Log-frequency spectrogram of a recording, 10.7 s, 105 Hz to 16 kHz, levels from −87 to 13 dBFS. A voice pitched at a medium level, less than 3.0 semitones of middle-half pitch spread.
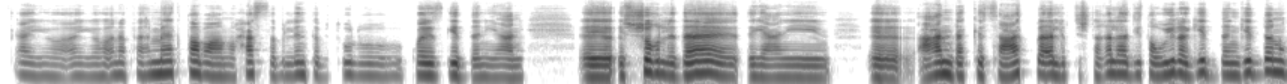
Yes: medium, 180 Hz; narrow, 2.5 semitones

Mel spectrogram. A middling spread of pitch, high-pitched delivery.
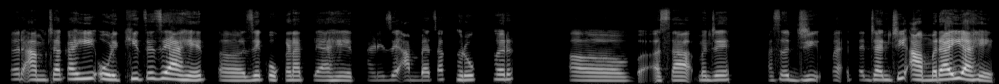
Yes: average, 3.1 semitones; high, 205 Hz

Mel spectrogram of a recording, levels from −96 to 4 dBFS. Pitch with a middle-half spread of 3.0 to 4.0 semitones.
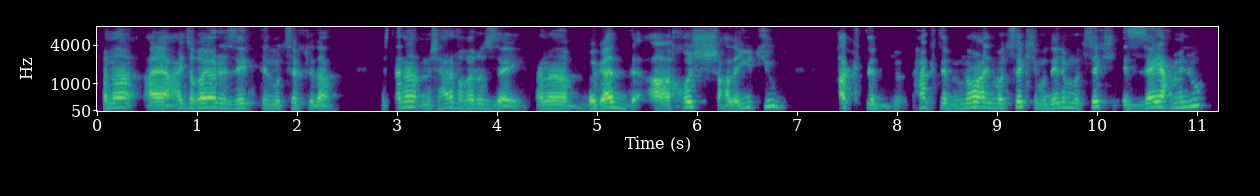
No: average, 4.5 semitones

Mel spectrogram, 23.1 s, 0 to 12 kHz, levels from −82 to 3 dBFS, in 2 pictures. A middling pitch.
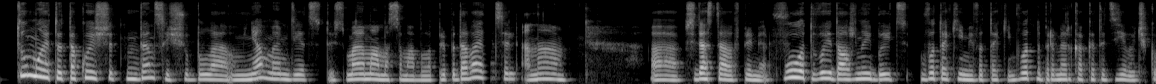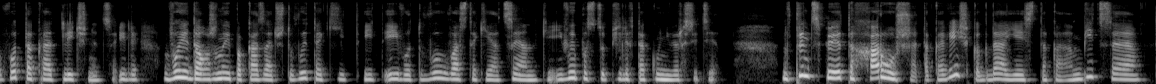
No: high, 205 Hz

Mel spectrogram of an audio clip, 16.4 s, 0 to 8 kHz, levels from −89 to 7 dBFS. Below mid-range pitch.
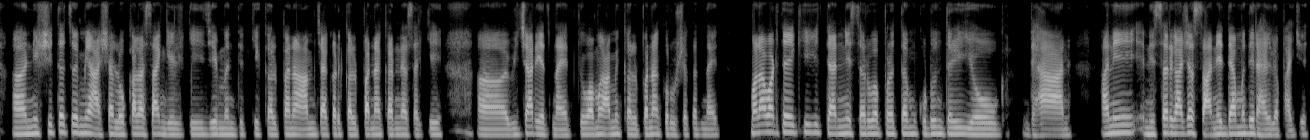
Yes: low, 130 Hz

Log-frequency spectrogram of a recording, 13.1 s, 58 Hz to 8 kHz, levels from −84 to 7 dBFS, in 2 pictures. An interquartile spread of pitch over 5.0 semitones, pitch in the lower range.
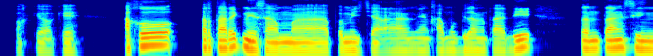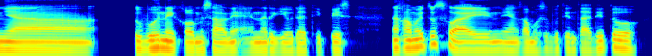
No: average, 2.9 semitones; low, 100 Hz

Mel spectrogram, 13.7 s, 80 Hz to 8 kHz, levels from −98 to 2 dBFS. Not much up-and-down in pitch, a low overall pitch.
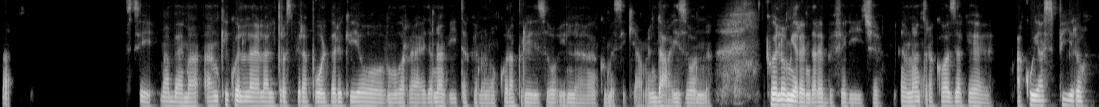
Yes: narrow, 2.3 semitones; low, 115 Hz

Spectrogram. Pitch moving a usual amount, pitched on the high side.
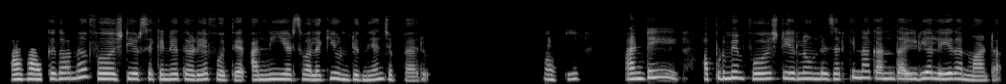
Yes: average, 3.0 semitones; high, 245 Hz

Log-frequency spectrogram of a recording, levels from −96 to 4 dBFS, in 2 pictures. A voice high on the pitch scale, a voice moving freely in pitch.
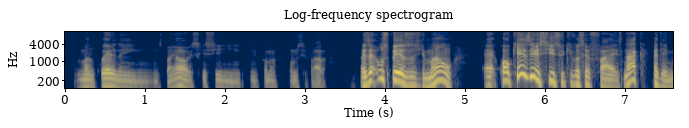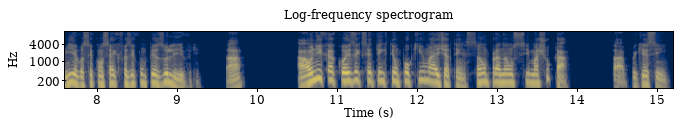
No: medium, 150 Hz; wide, 8.4 semitones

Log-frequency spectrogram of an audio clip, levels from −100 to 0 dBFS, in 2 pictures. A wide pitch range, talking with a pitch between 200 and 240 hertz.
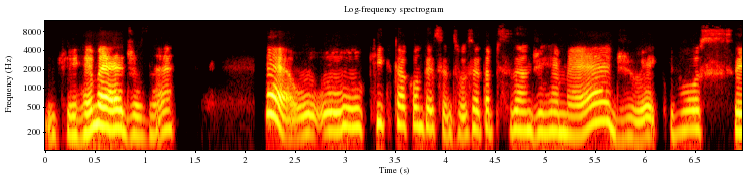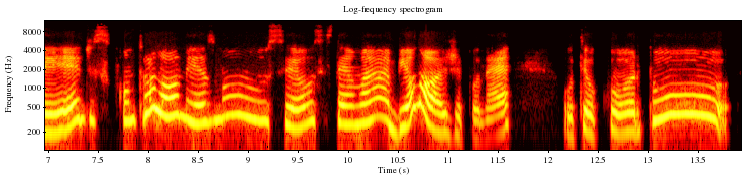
Yes: wide, 6.9 semitones; high, 230 Hz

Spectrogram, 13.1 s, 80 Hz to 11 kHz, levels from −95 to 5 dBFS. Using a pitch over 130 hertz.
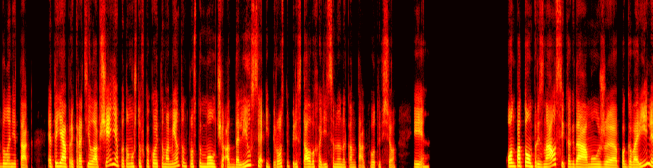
Yes: high, 190 Hz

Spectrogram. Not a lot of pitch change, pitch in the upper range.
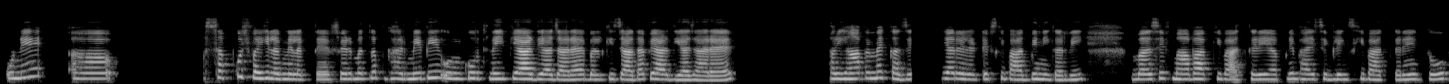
Yes: narrow, 2.3 semitones; high, 245 Hz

